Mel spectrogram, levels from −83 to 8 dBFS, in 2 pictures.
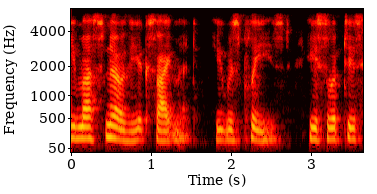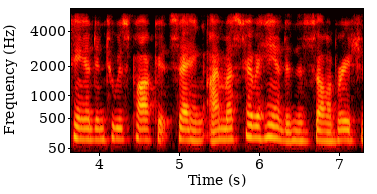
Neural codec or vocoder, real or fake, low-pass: vocoder, 22.05 kHz, 80 mel bands, HiFi-GAN; fake; 5.4 kHz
